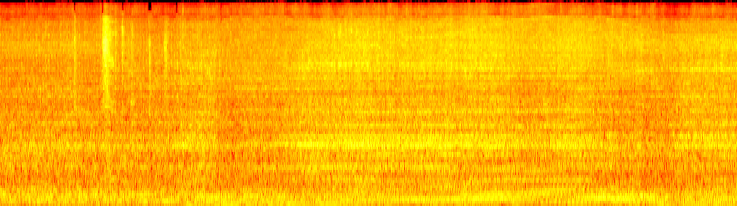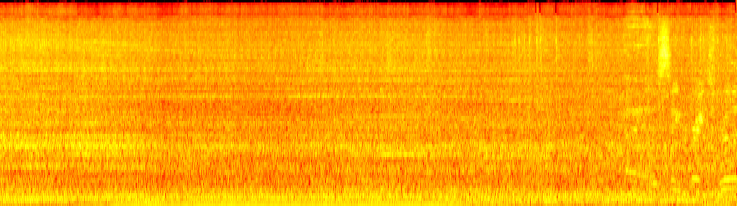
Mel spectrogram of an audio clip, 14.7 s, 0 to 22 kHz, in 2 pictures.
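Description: A Ford F150 pickup fitted with a 4BT Cummins diesel drones loudly while driving, its low engine note climbing and dropping as it shifts through the gears, with people talking over the cab noise.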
